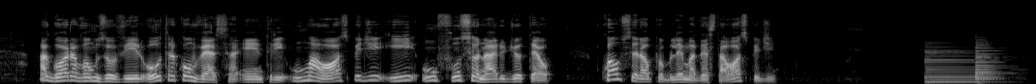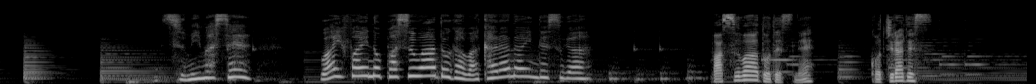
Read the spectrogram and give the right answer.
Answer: Por favor, eu não sei a senha para o Wi-Fi.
